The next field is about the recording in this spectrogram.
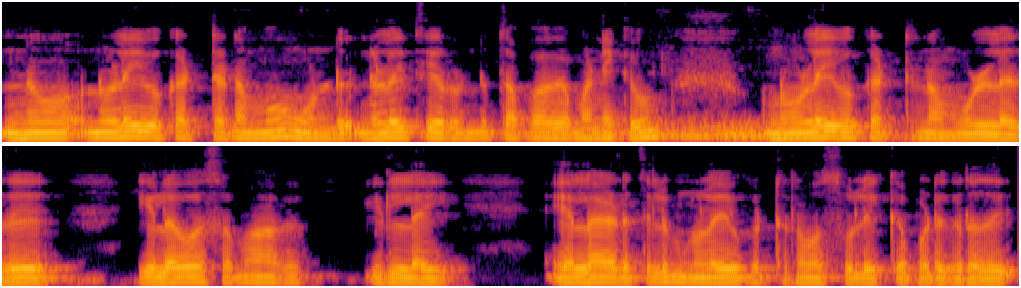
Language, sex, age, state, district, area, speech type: Tamil, male, 60+, Tamil Nadu, Krishnagiri, rural, spontaneous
